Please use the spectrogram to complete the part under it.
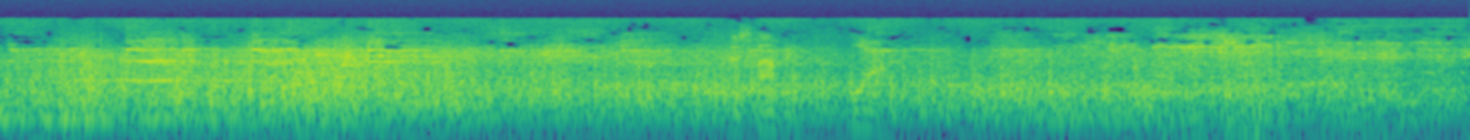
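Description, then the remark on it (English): A heavy freight train grinds along the tracks in a railway cut, a loud, dense rumble with metallic ringing and screeching that stays steady before easing slightly as it slows to a stop, halted by a flare lit on the tracks. “Because the flare which stopped the train has been planted at a carefully chosen point, the train is strung from one end of the cut to the other, and right opposite the point where the two men had been huddling is a sealed freight car.”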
